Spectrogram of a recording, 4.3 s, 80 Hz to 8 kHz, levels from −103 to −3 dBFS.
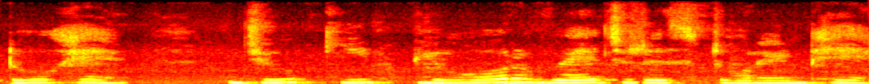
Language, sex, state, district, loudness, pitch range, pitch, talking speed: Hindi, female, Chhattisgarh, Raipur, -16 LUFS, 240-265 Hz, 255 Hz, 110 wpm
